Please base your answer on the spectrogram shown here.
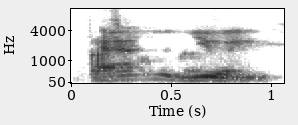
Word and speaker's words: Ewing: name in full you a how hot secure Ewing there we go Ewing from Calgary see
